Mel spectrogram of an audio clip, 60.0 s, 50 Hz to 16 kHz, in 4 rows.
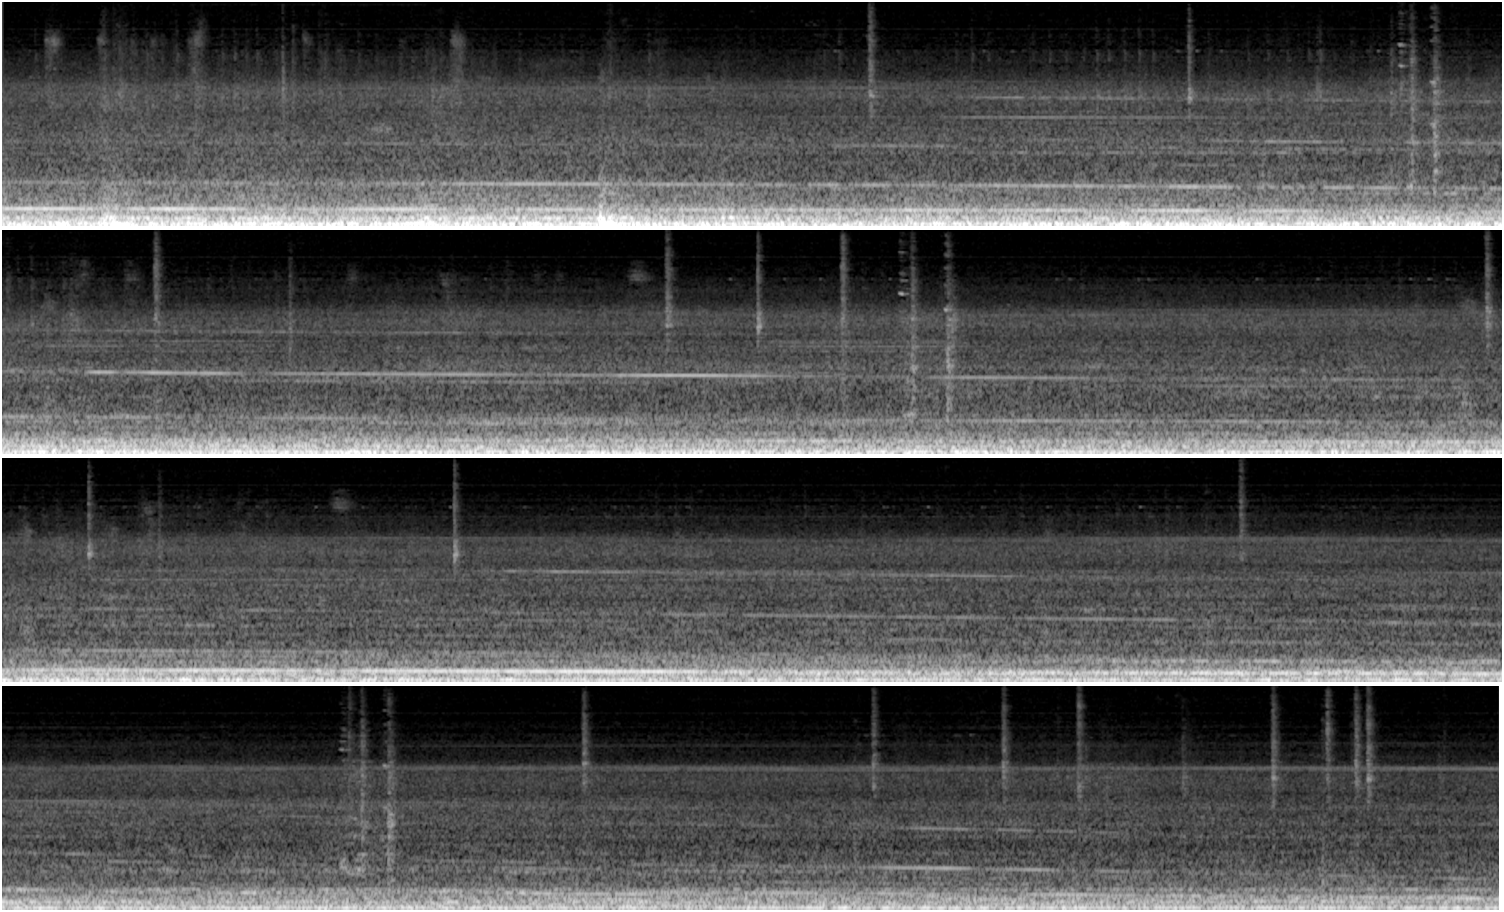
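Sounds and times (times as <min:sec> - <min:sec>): train rumble: 0:00.0 - 0:59.9.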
